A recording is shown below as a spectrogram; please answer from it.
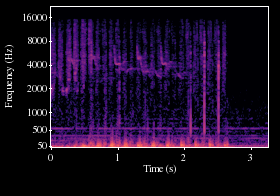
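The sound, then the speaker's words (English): Palms of both hands rubbed briskly together to create heat, a quick steady rhythm of many soft, rasping back-and-forth strokes that stops abruptly before the end. “And now bring both hands together in front of your chest, palms touching, and start rubbing them together to create heat.”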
